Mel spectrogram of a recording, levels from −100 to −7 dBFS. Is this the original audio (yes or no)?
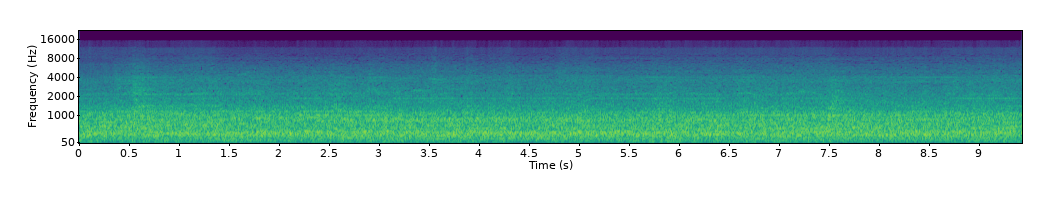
yes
